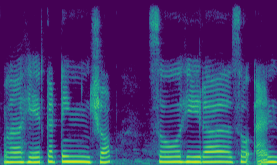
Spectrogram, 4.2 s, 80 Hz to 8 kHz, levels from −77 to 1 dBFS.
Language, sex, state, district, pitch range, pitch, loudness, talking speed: Telugu, female, Andhra Pradesh, Visakhapatnam, 235-245 Hz, 245 Hz, -11 LUFS, 85 wpm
